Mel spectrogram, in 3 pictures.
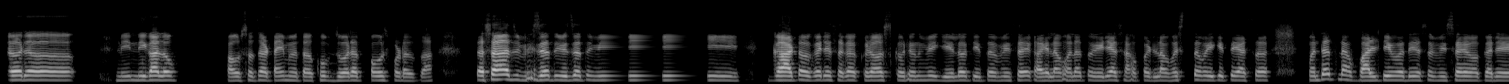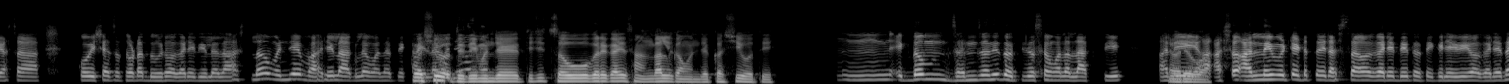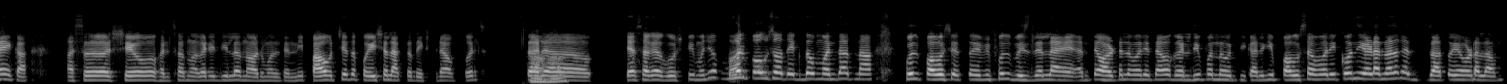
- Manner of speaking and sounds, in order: other background noise; laughing while speaking: "भिजत-भिजत"; distorted speech; joyful: "घाट वगैरे सगळं क्रॉस करून … म्हणजे मला ते"; teeth sucking; tapping; in English: "ऑफकोर्स"; "पावसात" said as "पाऊसात"; teeth sucking
- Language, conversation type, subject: Marathi, podcast, तुम्हाला रस्त्यावरची कोणती खाण्याची गोष्ट सर्वात जास्त आवडते?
